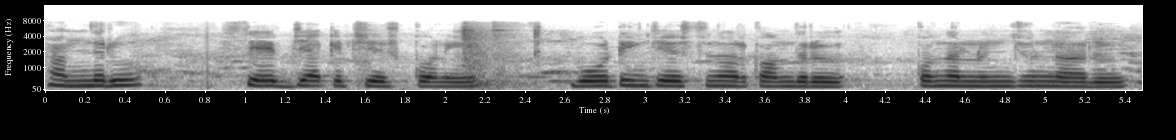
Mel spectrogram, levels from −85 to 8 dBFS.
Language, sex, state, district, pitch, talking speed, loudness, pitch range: Telugu, female, Andhra Pradesh, Visakhapatnam, 205 Hz, 100 wpm, -14 LUFS, 195-215 Hz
